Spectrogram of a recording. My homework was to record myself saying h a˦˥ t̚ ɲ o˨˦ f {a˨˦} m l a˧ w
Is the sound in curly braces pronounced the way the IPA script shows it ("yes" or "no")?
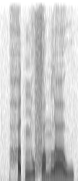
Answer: yes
